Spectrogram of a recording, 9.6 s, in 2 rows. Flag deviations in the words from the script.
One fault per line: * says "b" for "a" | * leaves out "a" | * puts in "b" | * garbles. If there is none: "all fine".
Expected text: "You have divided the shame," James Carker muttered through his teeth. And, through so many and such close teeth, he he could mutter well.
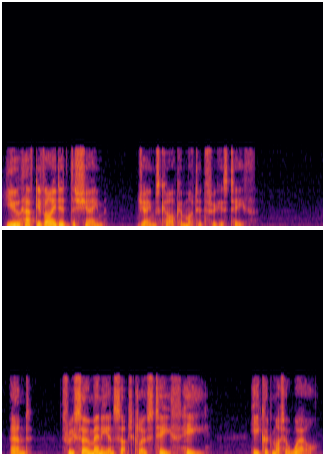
all fine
